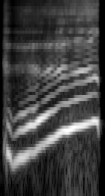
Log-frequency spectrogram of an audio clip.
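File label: Vox Casting, Korean; FreyB; kingsraid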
